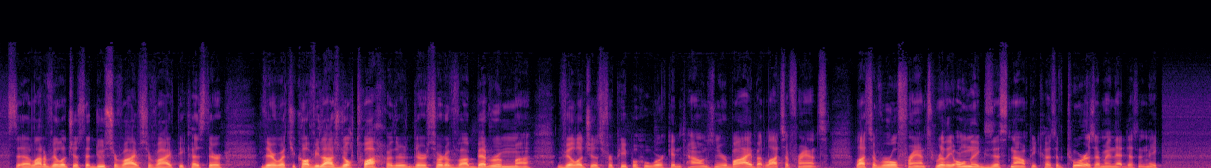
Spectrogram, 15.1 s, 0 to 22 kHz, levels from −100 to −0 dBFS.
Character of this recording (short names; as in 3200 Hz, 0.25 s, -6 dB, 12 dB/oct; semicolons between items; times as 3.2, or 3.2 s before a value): noise floor -53 dBFS; spectral tilt -4.0 dB/oct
